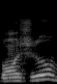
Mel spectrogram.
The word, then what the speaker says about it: bonjour: and this is how we greet each other bonjour bonsoir and i consider you guys like family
